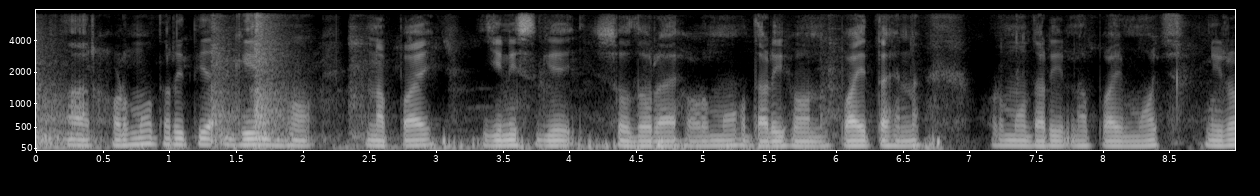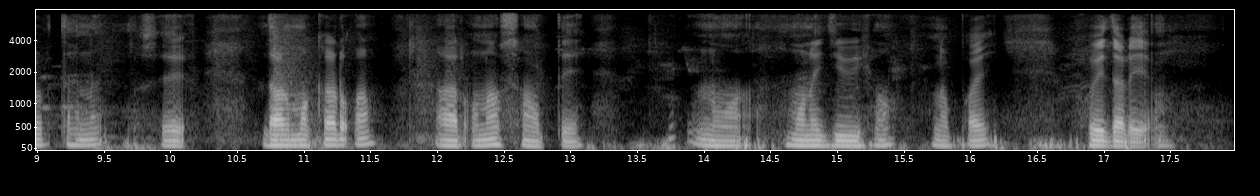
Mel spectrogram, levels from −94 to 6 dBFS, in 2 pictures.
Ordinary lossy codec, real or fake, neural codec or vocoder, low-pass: none; real; none; 7.2 kHz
